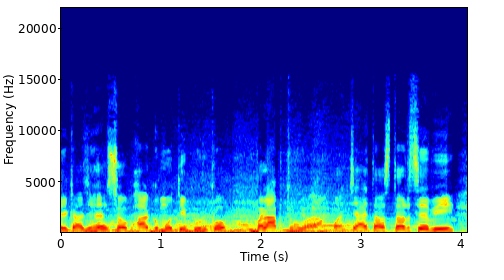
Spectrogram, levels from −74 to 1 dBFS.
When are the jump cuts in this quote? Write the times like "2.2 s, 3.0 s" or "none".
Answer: 2.8 s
